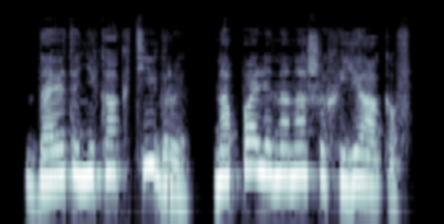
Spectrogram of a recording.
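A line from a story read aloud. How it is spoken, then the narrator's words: Exclaiming guide. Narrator (Russian): воскликнул один из проводников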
